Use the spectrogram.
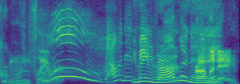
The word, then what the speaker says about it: Ramune: ramoon flavor i like ramune flavor you mean ramen ramen that's why i meant i can't pronounce anything especially japanese stuff i always forget it's like raw moon and not just if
